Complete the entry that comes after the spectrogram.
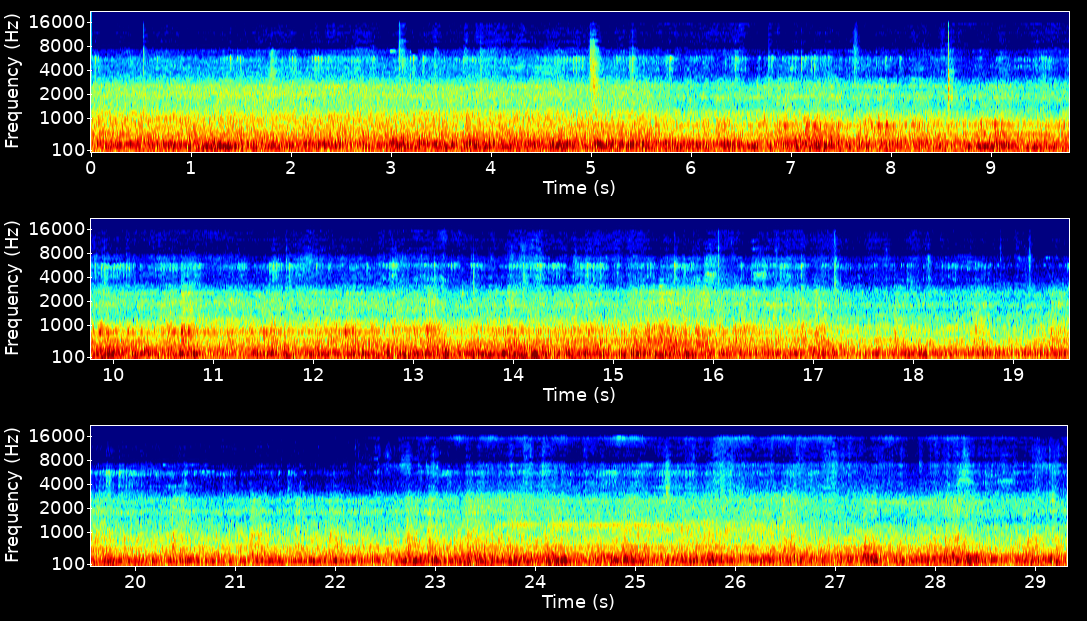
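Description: Steady running noise of a passenger train heard from inside the carriage: a continuous rumble with a faint steady hum through it.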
